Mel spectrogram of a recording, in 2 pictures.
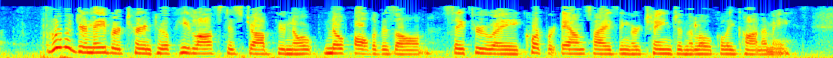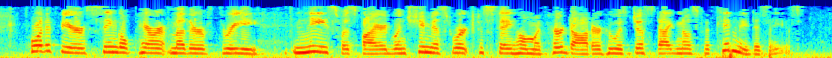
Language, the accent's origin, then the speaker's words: English; La Grande, Oregon, United States; I'm from LeGrand, representing Baker Grant Union in Wallowa Counties.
